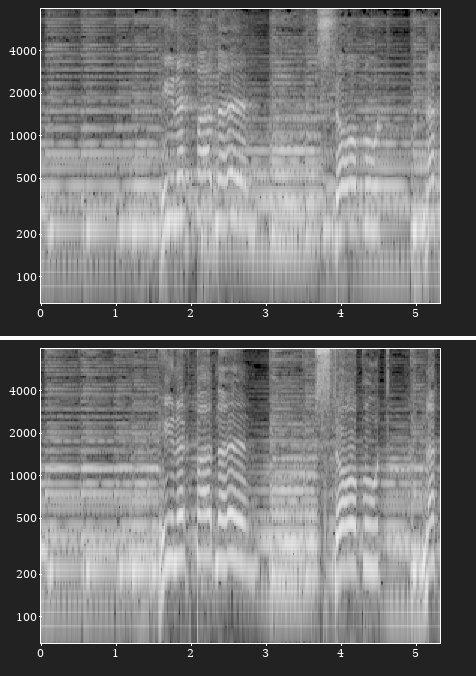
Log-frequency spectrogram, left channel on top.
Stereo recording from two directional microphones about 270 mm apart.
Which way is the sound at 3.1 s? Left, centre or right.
Right.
